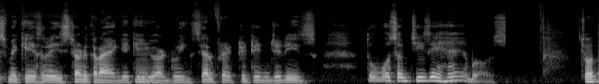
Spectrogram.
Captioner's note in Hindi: गला साफ़ करने की आवाज़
